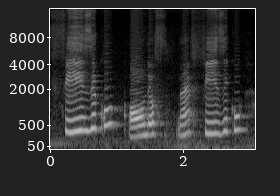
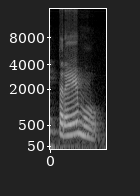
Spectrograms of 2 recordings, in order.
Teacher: físico tá um som mais aberto, diferente de trêmulo, que eu falo com um som mais fechado.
